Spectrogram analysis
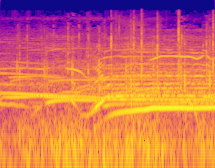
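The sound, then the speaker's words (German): Crowd cheering at an airport in Canberra as an arriving passenger steps off a plane: a loud, sustained roar of many voices with no pause across the whole stretch. “Und die beginnen wir mit diesem Jubel.”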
